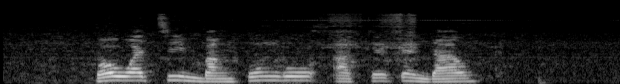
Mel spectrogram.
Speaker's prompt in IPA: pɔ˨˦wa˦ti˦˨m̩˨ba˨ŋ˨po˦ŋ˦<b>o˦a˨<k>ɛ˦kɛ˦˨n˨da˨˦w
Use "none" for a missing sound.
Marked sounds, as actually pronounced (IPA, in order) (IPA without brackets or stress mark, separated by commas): ɡ, k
